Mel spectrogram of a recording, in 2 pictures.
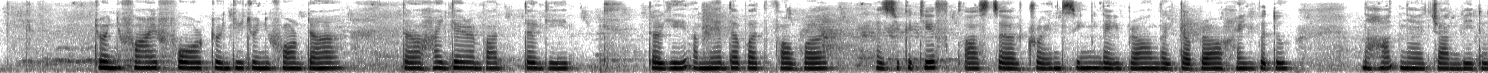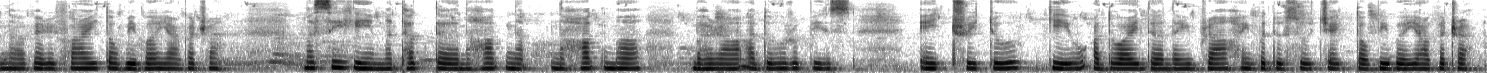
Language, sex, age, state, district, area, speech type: Manipuri, female, 18-30, Manipur, Kangpokpi, urban, read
